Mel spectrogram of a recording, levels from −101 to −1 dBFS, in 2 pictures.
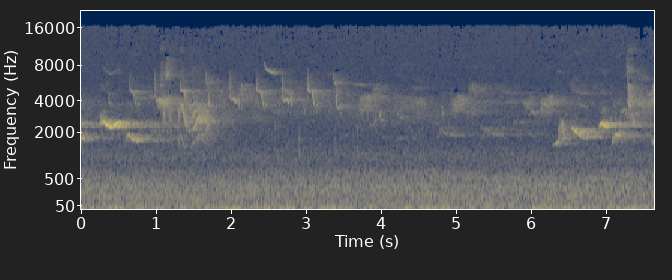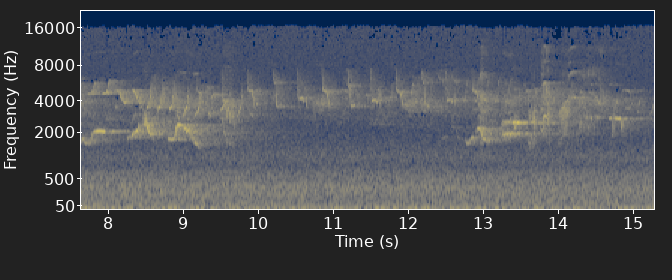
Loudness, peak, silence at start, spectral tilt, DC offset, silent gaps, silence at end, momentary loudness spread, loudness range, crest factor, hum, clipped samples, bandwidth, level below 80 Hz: -29 LUFS; -12 dBFS; 0 s; -1.5 dB/octave; under 0.1%; none; 0 s; 16 LU; 11 LU; 20 dB; none; under 0.1%; 17 kHz; -52 dBFS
